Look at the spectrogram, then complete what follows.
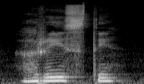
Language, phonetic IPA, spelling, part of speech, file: Ukrainian, [ˈɦrɪzte], гризти, verb, Uk-гризти.ogg
- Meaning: 1. to gnaw 2. to nibble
